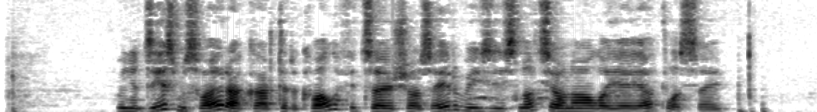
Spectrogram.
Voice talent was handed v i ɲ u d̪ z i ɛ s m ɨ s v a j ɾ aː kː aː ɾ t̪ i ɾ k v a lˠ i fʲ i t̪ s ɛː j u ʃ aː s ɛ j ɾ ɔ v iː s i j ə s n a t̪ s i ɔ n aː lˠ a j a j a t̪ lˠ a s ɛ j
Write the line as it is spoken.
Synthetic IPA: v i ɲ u d̪ z i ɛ s m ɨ s v a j ɾ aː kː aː ɾ t̪ i ɾ k v a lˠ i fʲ i t̪ s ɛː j u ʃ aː s ɛ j ɾ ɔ v iː z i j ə s n a t̪ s i ɔ n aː lˠ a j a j a t̪ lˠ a s ɛ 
